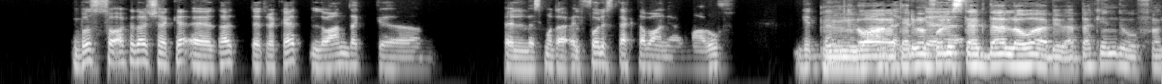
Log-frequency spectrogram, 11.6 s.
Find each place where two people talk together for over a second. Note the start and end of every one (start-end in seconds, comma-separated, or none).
8.2-9.7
